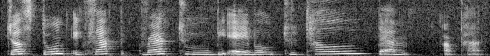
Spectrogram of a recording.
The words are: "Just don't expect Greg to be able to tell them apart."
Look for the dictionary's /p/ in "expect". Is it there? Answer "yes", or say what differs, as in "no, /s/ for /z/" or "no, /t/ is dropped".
no, /p/ is dropped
